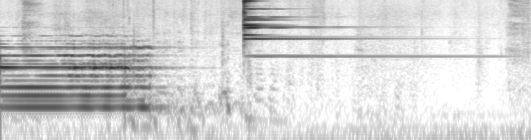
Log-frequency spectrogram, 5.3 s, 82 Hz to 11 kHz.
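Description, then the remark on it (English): A deep clock chime strikes at midnight with rich, lingering overtones, followed by a brighter, higher bell strike that hangs and slowly fades into near silence. “that chime makes it 12, and this play concludes season 2 of 12 Chimes. It's midnight.”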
